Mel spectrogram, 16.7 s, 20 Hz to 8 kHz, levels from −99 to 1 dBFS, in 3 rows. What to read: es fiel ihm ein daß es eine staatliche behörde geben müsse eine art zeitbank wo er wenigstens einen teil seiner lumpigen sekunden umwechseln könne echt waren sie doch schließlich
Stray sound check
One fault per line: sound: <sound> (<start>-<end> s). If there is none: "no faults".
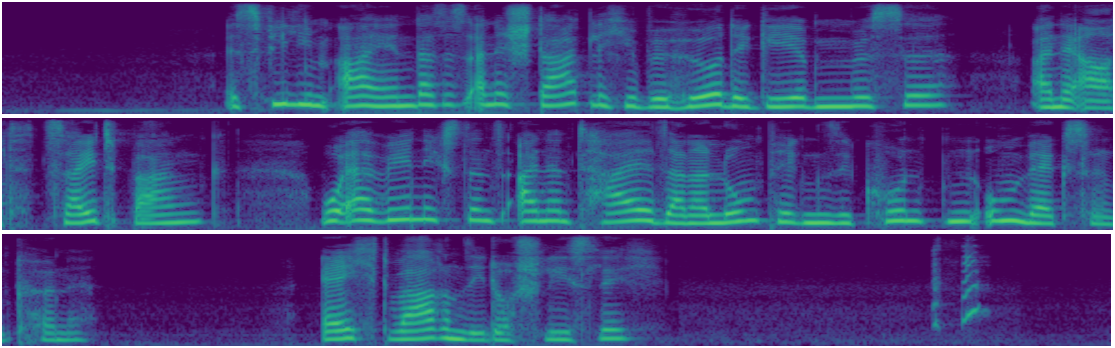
sound: laugh (15.7-16.1 s)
